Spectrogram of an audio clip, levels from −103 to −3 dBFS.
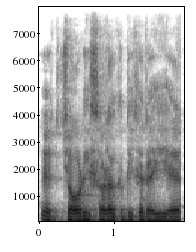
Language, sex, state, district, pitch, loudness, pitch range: Hindi, male, Jharkhand, Deoghar, 130 Hz, -15 LUFS, 125-135 Hz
